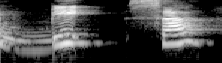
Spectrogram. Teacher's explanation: बा के नीचे जेर बा को हम हमज़ा साकिना के साथ मिलाएंगे और हमज़ा साकिना को हम झटके से अदा करेंगे, बगैर खींचे पढ़ेंगे। सीन के ऊपर ज़बर बगैर खींचे पढ़ेंगे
